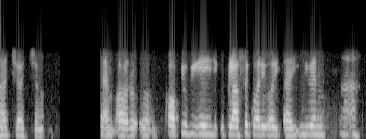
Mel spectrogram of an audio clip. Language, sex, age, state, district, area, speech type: Sindhi, female, 60+, Uttar Pradesh, Lucknow, rural, conversation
